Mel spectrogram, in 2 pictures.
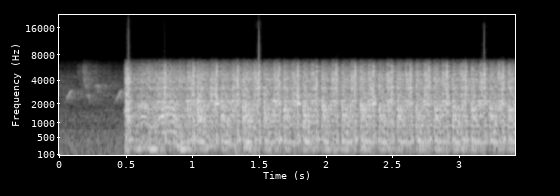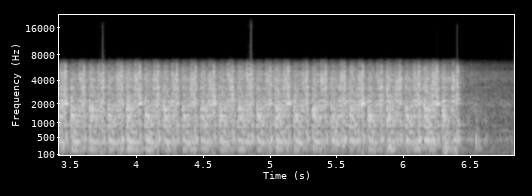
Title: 2002 Jetta TDI Hard Start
